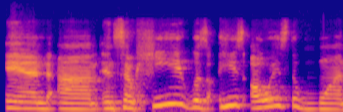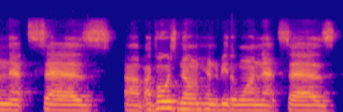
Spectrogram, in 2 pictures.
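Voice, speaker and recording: A woman guest on a podcast, telling stories in a rambling, animated way and laughing often. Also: fairly low pitch, unhurried. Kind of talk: casual storytelling conversation.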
